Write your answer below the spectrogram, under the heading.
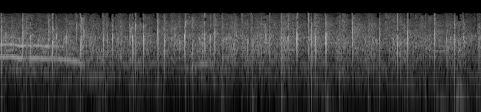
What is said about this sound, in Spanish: Yo quiero que recibáis con un grandísimo aplauso a la murga ….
